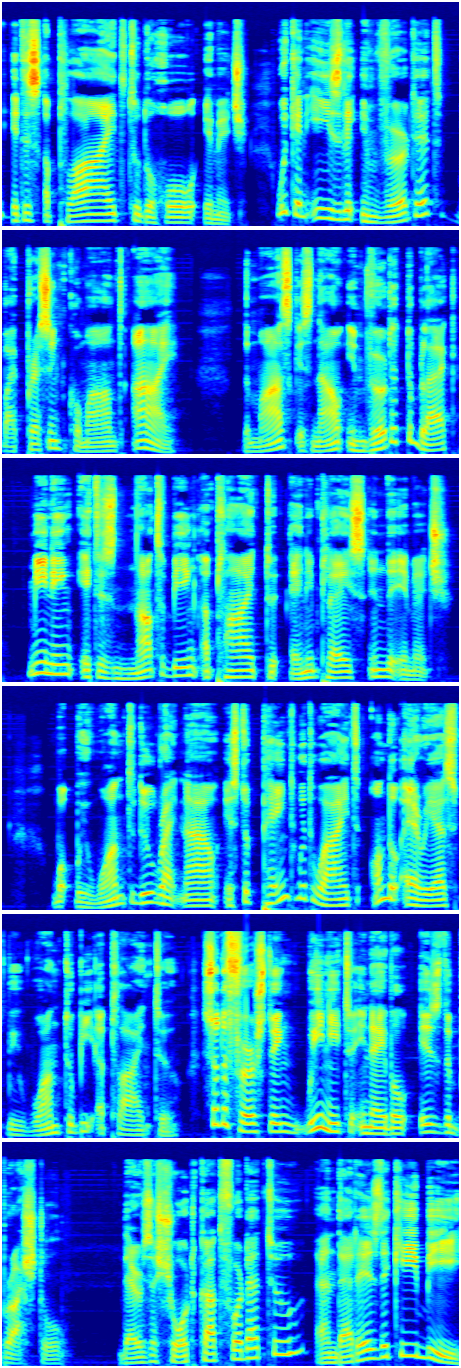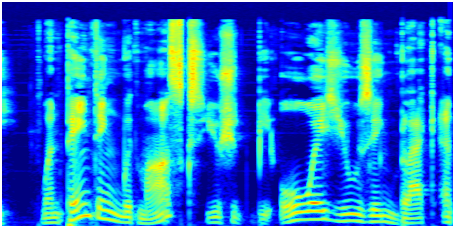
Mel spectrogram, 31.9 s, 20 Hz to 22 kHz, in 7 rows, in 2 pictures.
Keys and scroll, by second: 5.0 super+i, 26.4 b.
